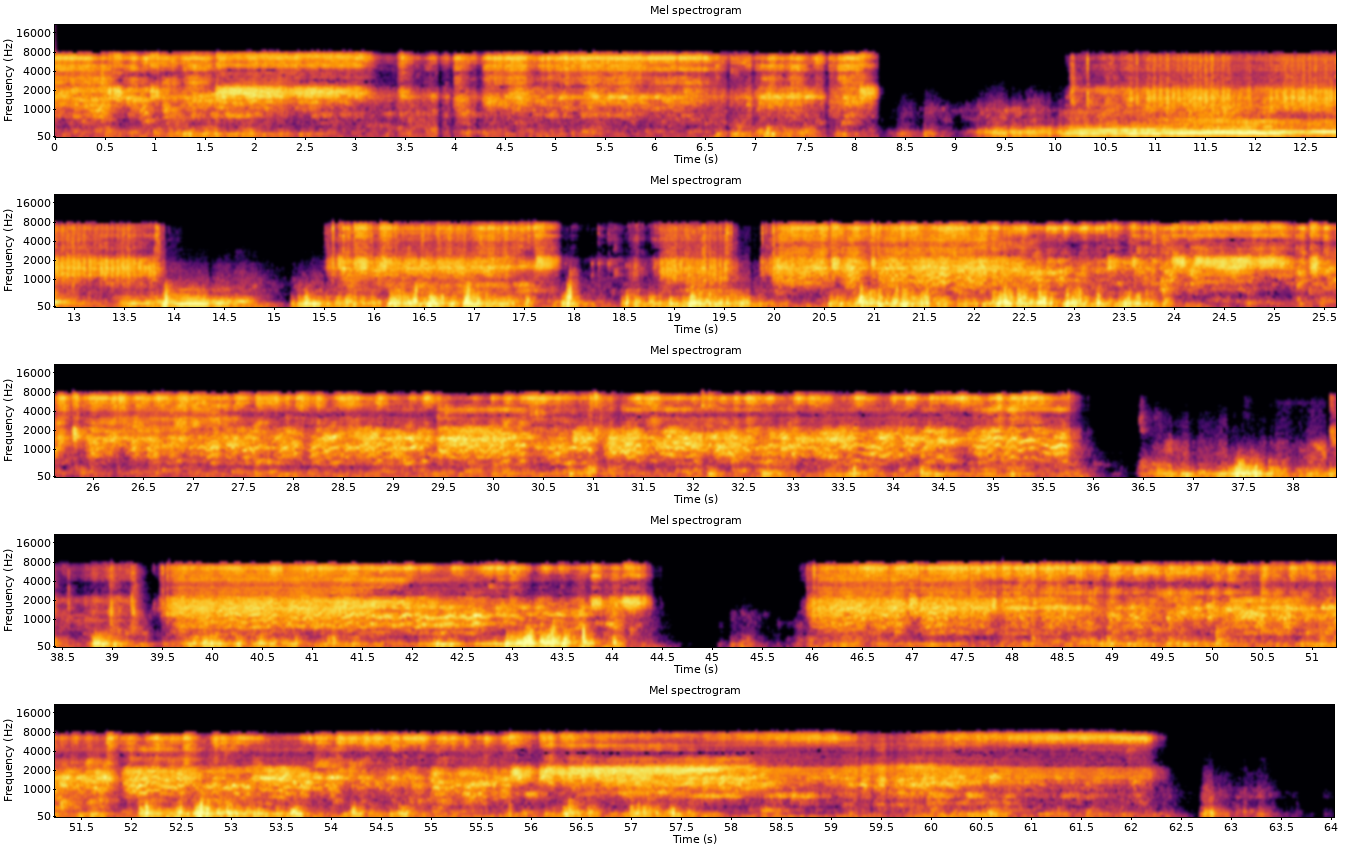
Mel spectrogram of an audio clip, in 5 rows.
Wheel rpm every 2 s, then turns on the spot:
70, 70, 70, 60, 0, 10, 20, 10, 50, 20, 60, 70, 70, 70, 70, 70, 70, 60, 0, 20, 70, 70, 20, 60, 70, 70, 70, 70, 70, 70, 60, 10.
10-14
